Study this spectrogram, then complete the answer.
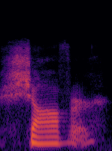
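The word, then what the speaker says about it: Shawver: solver sure yeah I'm gonna rely on your pronunciation Michael it's s-a-s-h-a-w-v-e-r shover yeah Smith shaver Smith 20 year old high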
